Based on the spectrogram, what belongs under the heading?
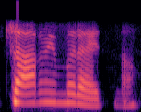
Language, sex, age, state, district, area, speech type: Marathi, female, 18-30, Maharashtra, Nagpur, urban, conversation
